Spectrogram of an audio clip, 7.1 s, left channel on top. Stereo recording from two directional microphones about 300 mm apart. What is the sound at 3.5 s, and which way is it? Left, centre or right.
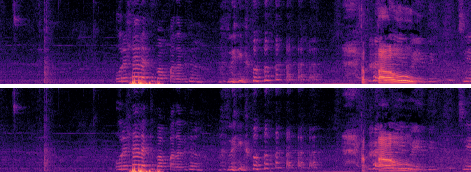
Laughter, right.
